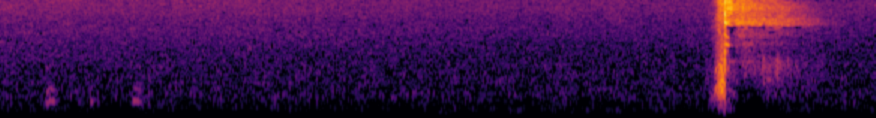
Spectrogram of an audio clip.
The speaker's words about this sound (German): Ist kein schlimmer Slice. Ich habe den ein bisschen oben rechts getroffen. Der darf, dürfte ja, dadurch ein bisschen kurz sein.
